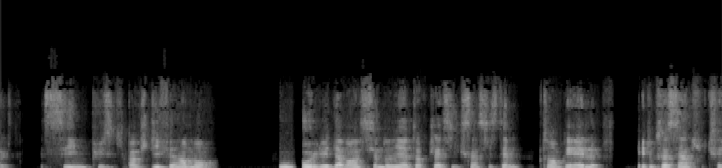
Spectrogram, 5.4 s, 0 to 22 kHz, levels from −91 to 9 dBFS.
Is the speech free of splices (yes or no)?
yes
